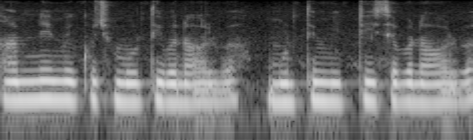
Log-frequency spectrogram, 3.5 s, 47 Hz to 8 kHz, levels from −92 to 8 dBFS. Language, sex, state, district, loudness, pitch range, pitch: Bhojpuri, female, Uttar Pradesh, Deoria, -14 LUFS, 185-200 Hz, 190 Hz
